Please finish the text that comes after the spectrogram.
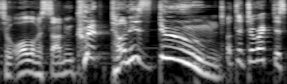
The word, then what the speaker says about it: Krypton: that we're introduced to brando's pronunciation of krypton and i hate it it's krypton marlon not krypton or whatever the heck you're coming up with anyways zodness cronies get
